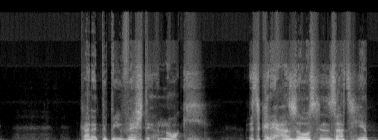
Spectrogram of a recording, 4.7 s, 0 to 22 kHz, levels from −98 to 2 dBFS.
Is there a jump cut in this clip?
yes; 1 cut; at 2.9 s

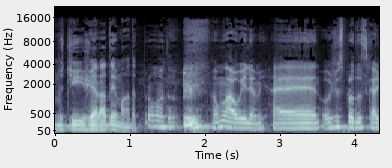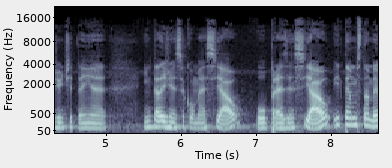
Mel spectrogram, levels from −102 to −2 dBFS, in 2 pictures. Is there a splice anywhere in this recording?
yes; 3 cuts; at 1.1 s, 3.5 s, 6.9 s

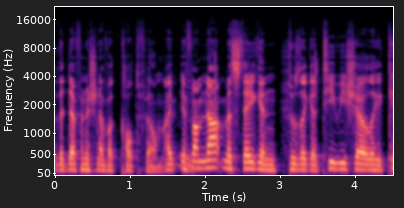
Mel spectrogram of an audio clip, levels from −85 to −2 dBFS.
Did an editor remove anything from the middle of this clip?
yes; 1 cut; at 3.1 s

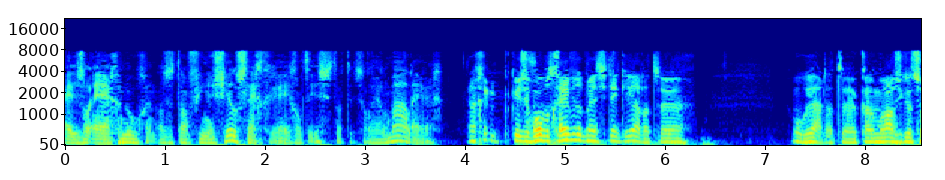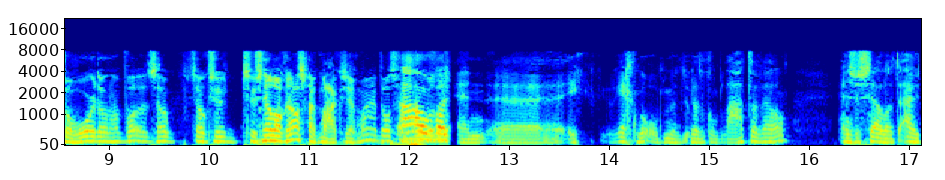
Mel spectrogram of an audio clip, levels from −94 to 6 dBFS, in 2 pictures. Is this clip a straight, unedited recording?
no; 2 cuts; at 12.4 s, 14.8 s

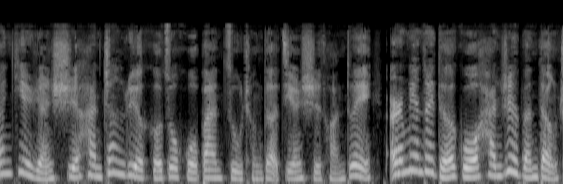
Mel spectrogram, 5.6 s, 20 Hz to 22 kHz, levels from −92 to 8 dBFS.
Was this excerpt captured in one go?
no; 1 cut; at 3.8 s

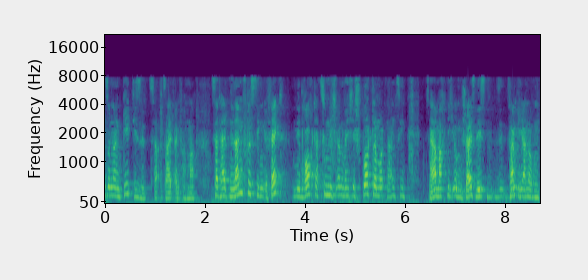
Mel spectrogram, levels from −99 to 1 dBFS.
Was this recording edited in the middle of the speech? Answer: yes; 2 cuts; at 2.1 s, 6.3 s

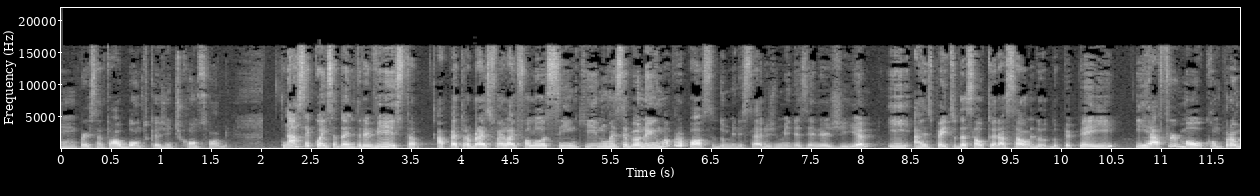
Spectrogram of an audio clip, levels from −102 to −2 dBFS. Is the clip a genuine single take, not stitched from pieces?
no; 3 cuts; at 2.0 s, 8.2 s, 9.7 s

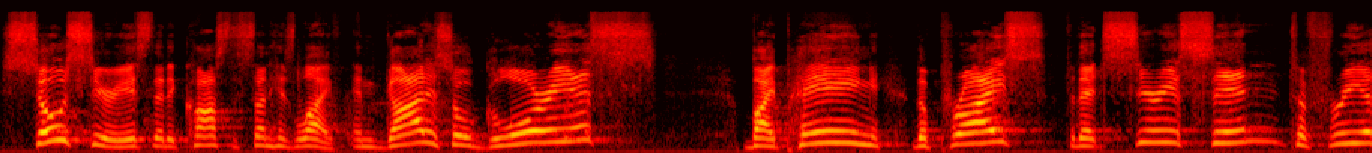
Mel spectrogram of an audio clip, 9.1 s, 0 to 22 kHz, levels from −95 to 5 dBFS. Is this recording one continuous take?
yes; 0 cuts

